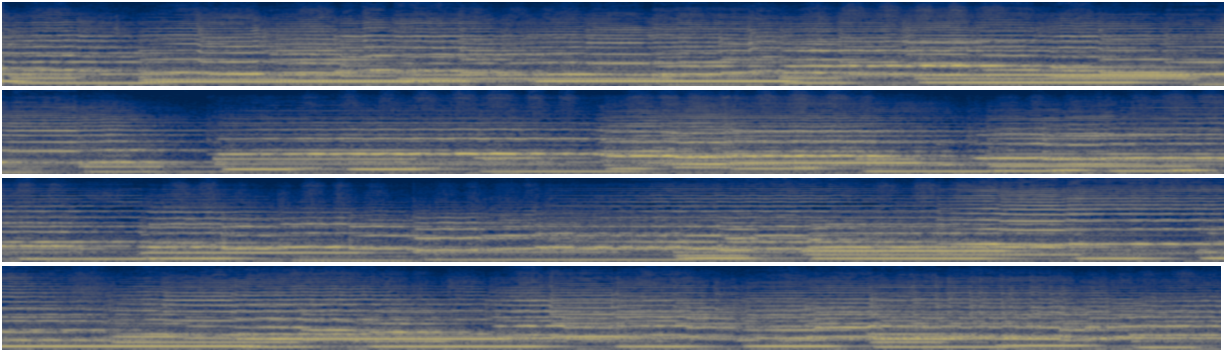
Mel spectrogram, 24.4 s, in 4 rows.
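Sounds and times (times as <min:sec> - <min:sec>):
trio sonata for flute, violin and basso continuo: 0:00.0 - 0:24.4.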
